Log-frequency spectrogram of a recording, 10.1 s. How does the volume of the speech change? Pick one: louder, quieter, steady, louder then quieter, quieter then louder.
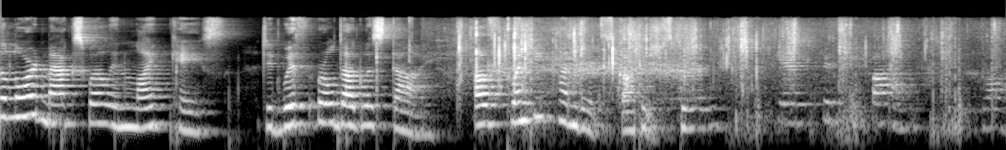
quieter.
